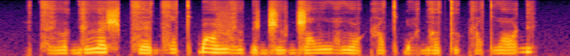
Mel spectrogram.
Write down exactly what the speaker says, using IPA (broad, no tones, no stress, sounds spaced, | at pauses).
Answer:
t͡s ɛ̤ l ʌ ɡ ɪ l a ʃ t͡s ɛ d͡z u tˤ ɓ e v ɛ̤ l ɗ ɪ d͡ʒ i l d͡ʒ a l ðˤ i̤ ðˤ u k a tˤ ɓ e̤ ɡ ʌ t u k ɛ d ðˤ e ɡ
